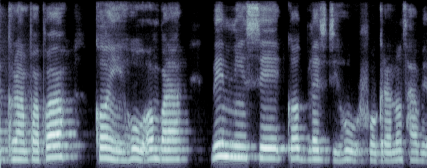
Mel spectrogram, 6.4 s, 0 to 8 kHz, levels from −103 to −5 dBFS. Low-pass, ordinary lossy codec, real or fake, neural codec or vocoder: none; none; fake; codec, 16 kHz, 6 kbps, DAC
